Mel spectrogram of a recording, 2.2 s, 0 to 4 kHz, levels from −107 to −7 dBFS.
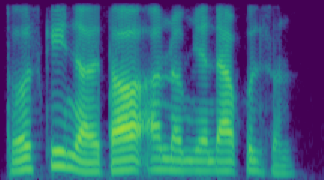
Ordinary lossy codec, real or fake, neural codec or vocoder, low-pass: none; fake; codec, 16 kHz, 4 kbps, FreqCodec, larger model; 3.6 kHz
